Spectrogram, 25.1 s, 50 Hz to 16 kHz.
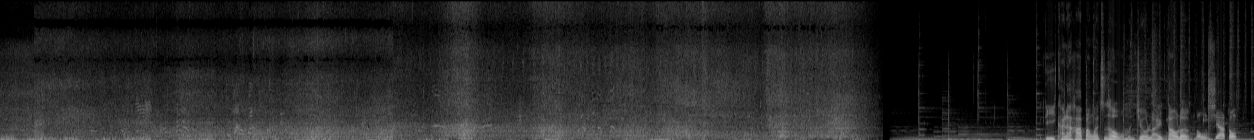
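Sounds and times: wind on microphone: 0:00.0 - 0:17.3
sea waves breaking on sand: 0:00.0 - 0:17.7.

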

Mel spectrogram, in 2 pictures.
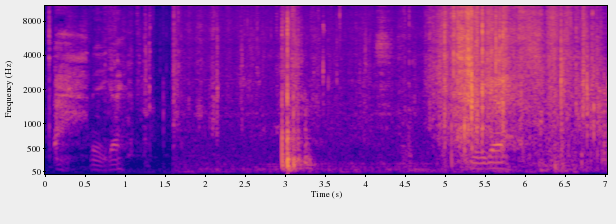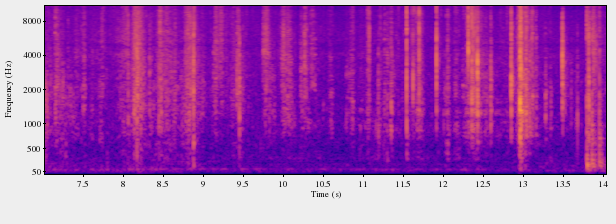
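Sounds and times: foam packaging clicks and rustles: 0:04.5 - 0:14.0.

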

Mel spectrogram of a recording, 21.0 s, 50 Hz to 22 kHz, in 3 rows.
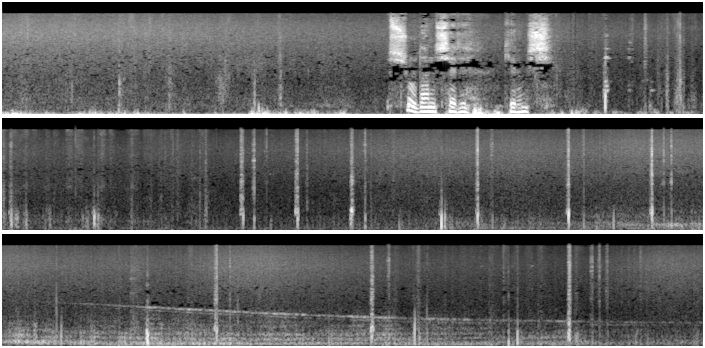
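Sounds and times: thin whine falling in pitch: 0:13.5 - 0:21.0.

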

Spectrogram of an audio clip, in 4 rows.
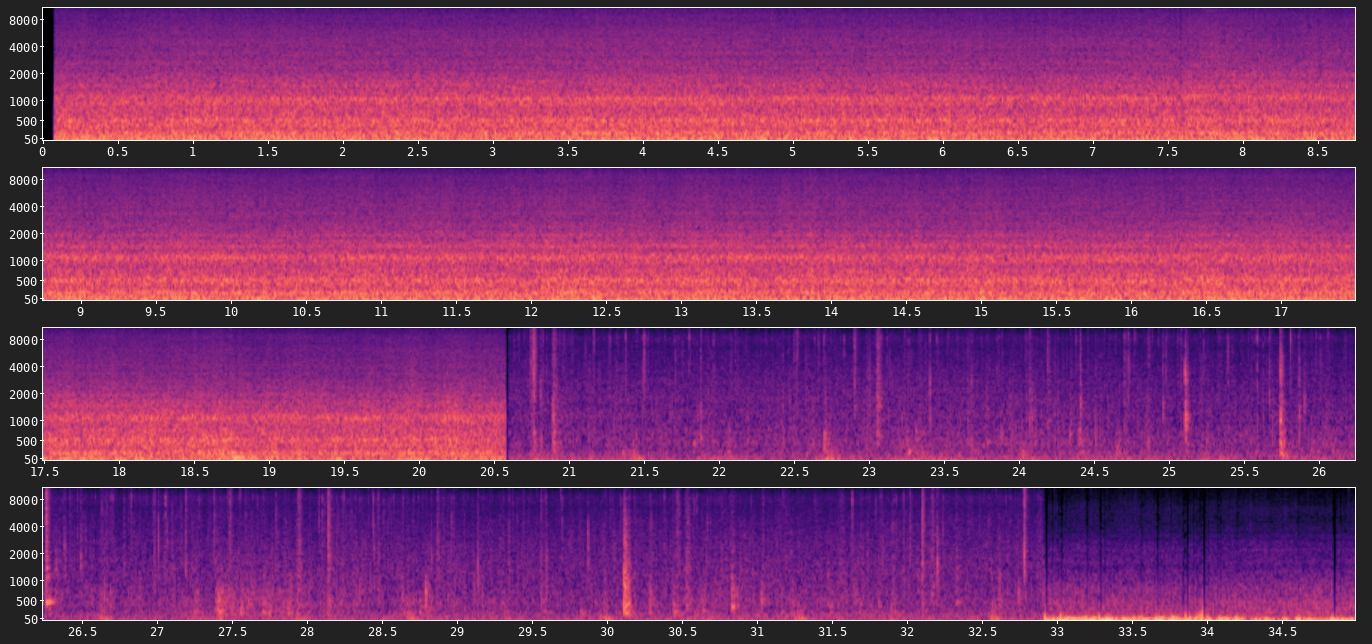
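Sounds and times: rain hiss: 0:00.1 - 0:33.0
road and engine noise: 0:00.1 - 0:34.9
hailstones ticking and splashing: 0:20.6 - 0:32.9.

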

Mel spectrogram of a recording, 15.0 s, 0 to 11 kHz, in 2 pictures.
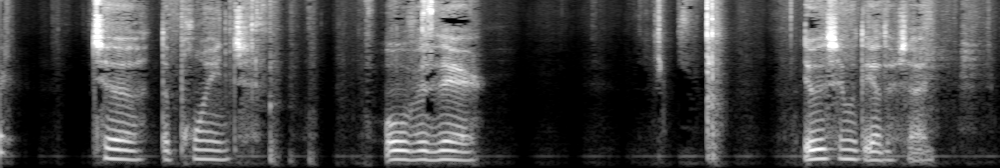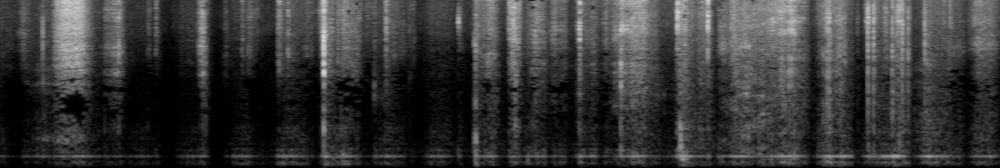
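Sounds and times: paper rustling and crinkling: 0:07.1 - 0:15.0
paper crease pressed flat: 0:07.2 - 0:15.0.

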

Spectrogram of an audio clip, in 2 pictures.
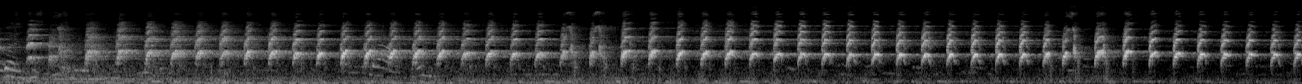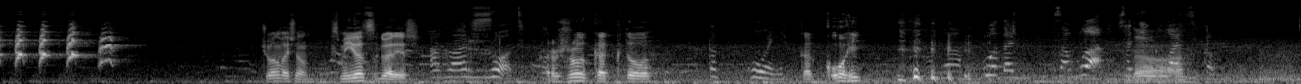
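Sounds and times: bird calling rapid high notes: 0:00.3 - 0:14.4.

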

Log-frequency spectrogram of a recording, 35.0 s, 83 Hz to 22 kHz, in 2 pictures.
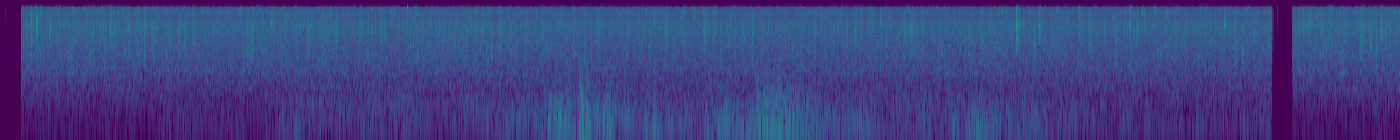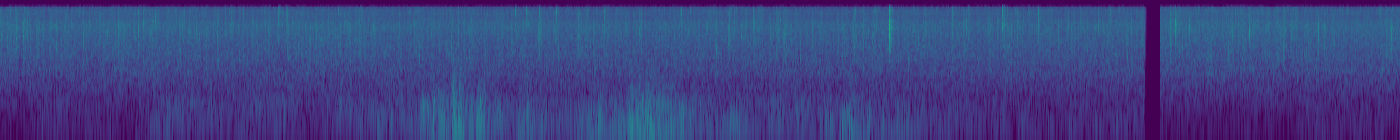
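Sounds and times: heavy rain: 0:00.3 - 0:35.0
thunder rolling: 0:03.5 - 0:14.2, 0:19.4 - 0:30.4.

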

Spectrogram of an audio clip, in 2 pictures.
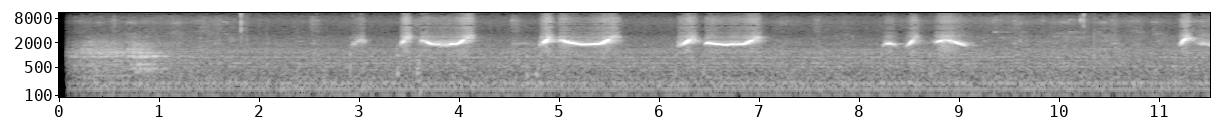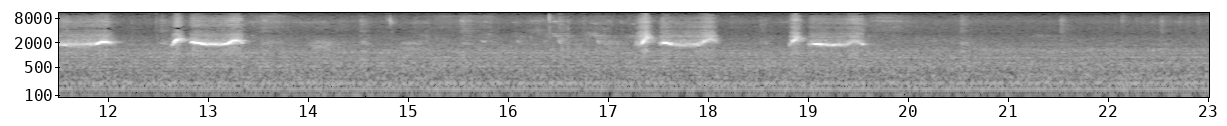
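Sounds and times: low steady hum: 0:00.1 - 0:23.0
short whistles dipping and rising: 0:17.3 - 0:18.2, 0:18.8 - 0:19.7.

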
